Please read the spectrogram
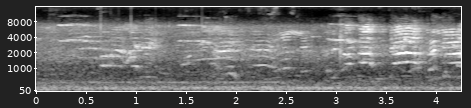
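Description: Distant children playing and calling out on playground swings: scattered high-pitched shouts and chatter, busier in the last second, over a steady low background rumble.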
